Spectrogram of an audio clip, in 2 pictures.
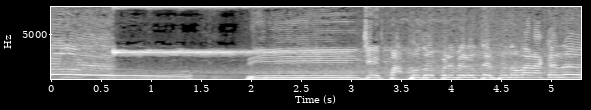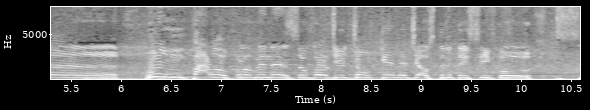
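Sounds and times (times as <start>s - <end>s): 
referee's whistle ending the first half of Fluminense versus Vitória at the Maracanã: 0.5s - 2.4s
speech: 2.0s - 10.5s.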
